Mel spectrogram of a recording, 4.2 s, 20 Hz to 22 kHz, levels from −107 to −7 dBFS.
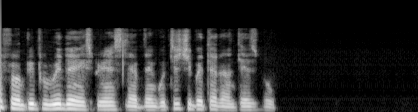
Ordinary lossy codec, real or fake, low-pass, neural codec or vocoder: none; fake; none; codec, 16 kHz, 16 kbps, FreqCodec, smaller model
